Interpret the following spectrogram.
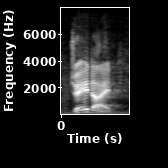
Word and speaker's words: jadeite: stores selling chinaware and glass remember the name jite that's spelled j a d i t jite the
